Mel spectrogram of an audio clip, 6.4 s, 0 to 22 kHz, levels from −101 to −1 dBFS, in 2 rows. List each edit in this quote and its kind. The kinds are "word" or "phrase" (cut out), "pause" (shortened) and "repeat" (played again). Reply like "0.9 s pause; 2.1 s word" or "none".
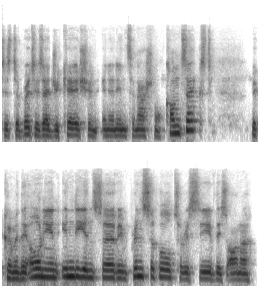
none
